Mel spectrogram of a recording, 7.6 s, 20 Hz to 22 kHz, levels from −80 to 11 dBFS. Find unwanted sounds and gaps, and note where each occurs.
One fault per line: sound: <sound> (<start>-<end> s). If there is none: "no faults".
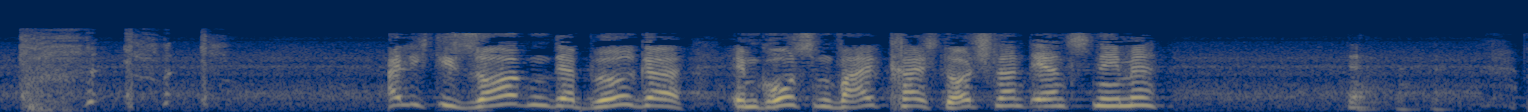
sound: cough (0.1-1.6 s)
sound: laugh (6.7-7.3 s)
